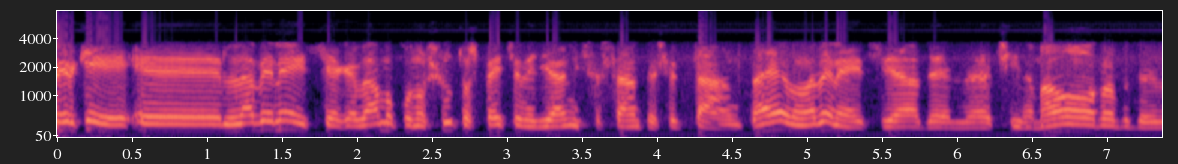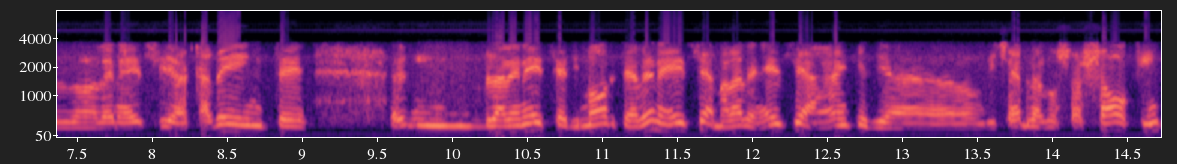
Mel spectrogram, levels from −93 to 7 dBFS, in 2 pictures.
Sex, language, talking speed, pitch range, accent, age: male, Italian, 165 wpm, 140-205 Hz, native, 60-79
